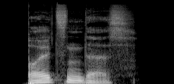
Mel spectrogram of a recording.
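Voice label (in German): "bolzendes", German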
